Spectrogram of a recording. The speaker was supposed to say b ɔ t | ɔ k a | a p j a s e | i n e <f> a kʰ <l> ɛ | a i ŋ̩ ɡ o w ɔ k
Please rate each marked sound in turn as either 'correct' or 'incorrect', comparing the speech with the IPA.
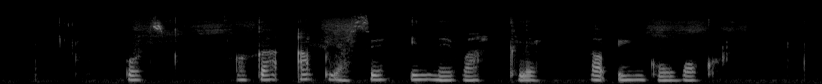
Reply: incorrect: v, correct

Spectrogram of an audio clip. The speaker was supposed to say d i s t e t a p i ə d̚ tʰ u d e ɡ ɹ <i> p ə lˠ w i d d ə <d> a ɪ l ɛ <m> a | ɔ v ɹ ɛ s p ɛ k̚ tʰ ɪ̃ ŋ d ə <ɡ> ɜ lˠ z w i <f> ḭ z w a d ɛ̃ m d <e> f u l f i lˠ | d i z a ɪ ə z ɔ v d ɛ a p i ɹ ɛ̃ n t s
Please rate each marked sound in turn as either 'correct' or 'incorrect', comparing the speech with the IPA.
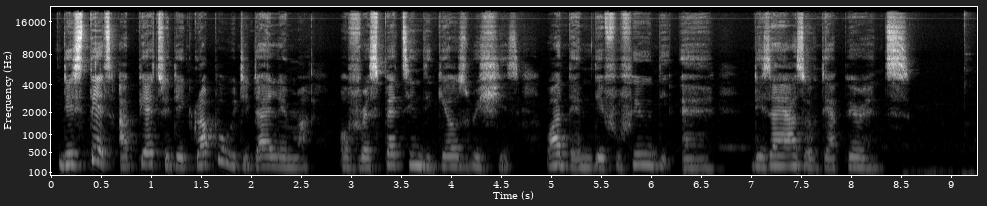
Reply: incorrect: a, correct, correct, correct, incorrect: ʃ, correct

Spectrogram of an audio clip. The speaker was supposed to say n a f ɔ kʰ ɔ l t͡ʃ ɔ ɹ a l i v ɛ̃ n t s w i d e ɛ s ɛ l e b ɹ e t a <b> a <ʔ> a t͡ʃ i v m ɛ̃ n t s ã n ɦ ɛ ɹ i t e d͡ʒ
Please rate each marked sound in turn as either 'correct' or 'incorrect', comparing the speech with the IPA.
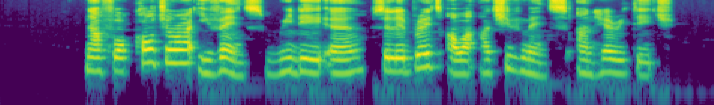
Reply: incorrect: w, correct

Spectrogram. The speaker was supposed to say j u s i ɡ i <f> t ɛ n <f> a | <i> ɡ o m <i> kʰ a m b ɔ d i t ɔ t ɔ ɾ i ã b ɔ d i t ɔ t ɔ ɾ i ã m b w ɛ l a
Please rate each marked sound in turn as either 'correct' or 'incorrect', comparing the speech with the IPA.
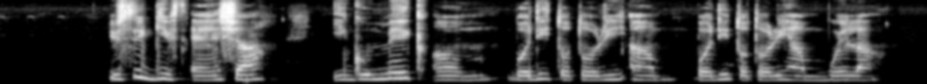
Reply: correct, incorrect: ʃ, correct, incorrect: e

